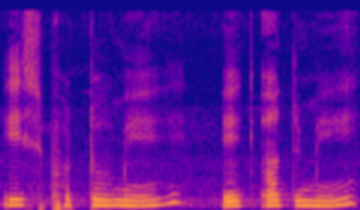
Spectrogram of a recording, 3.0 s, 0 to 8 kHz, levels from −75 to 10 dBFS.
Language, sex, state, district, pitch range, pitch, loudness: Hindi, female, Odisha, Malkangiri, 190-210 Hz, 200 Hz, -15 LUFS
